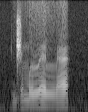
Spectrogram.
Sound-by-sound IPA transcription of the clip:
d͡ʒ ɛ m ə ɹ ɛ lː æ

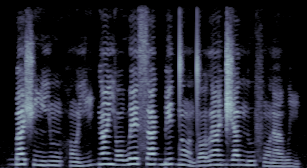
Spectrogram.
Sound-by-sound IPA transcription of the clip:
ɡ͡b a˧ ʃ ĩ˨ j ũ˨ h ɔ̃˨ j i˨˦ ɡ ã˦ j ɔ˧ w ɛ˦ s a˦ ɡ͡b e˦ d ɔ̃˦˨ d ɔ˧ l ã˦ d͡ʒ a˦ n u˧ f ɔ̃˨ ɾ ã˨ w i˨

